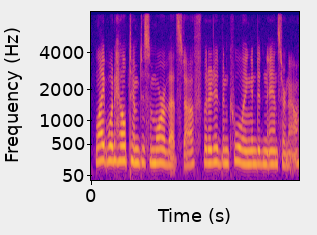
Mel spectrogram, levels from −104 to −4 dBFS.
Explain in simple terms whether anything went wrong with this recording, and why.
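Nothing went wrong with this speech recording. It has passed through a call's microphone processing, which trims away the very deepest bass and leaves no sound above about 8 kHz, as a normal phone or video call does.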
